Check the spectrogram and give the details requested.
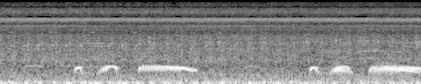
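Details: Spotted dove coos near a ground decoy as a fresh wild male reacts aggressively. Two quick short notes lead into a long, slightly falling mellow coo, with the phrase heard twice.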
